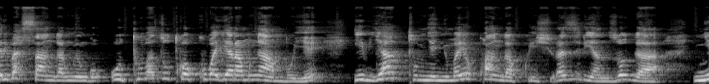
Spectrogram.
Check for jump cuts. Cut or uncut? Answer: uncut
